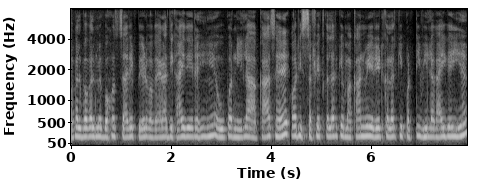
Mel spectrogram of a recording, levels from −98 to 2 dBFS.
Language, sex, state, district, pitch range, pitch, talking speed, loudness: Hindi, male, Maharashtra, Nagpur, 190-200 Hz, 195 Hz, 220 wpm, -28 LUFS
